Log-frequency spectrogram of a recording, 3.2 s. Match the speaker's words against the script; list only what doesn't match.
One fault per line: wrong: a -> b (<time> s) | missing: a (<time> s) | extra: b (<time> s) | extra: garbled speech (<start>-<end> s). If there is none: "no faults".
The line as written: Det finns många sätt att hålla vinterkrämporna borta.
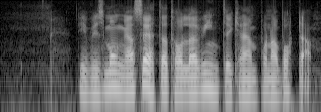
no faults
